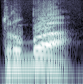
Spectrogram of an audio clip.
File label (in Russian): "Truba", Russian, radio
